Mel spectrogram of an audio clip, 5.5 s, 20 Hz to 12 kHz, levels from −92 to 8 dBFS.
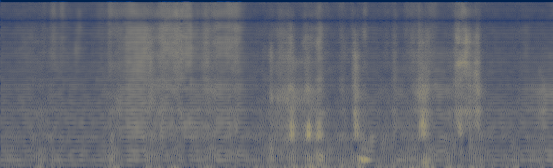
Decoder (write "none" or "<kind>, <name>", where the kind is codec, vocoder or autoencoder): vocoder, Vocos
